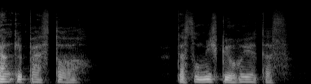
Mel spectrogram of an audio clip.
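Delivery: soft, tearful, halting, barely able to speak. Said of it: "mit Tränen in den Augen und er konnte nicht mal richtig sprechen".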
